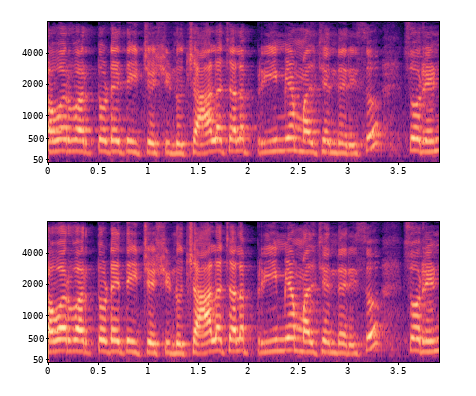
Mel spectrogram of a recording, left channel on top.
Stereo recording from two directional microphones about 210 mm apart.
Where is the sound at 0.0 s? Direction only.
35° right (ahead or behind).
